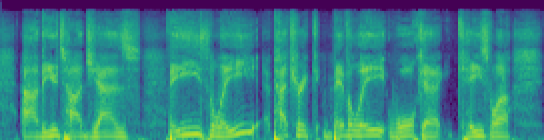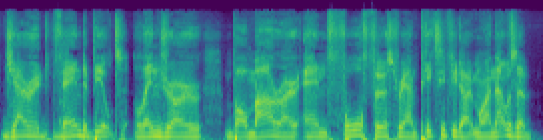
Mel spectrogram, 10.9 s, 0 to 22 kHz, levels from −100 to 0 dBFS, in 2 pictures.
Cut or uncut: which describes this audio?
cut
